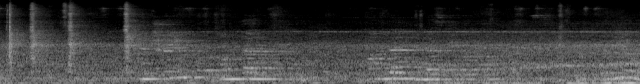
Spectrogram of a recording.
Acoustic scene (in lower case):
subway station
